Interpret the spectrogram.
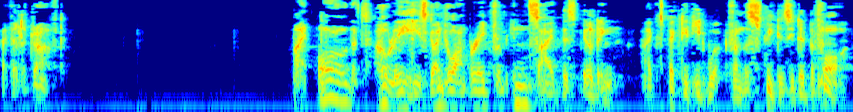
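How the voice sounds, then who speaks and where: An actor playing a cool, commanding middle-aged detective in 1940s radio drama style, brisk and clipped. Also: male voice, fairly low pitch, expressive, a bit bright, slight background noise. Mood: urgent.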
